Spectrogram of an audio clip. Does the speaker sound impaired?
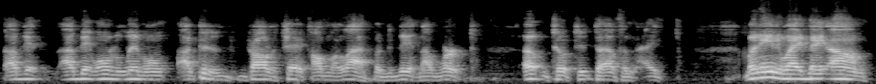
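Yes: mosaic Down syndrome; from birth, mosaic type identified about age 18, considered high functioning.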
